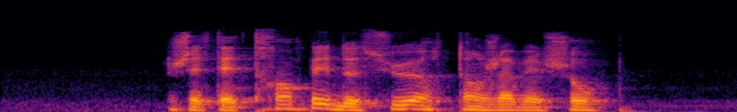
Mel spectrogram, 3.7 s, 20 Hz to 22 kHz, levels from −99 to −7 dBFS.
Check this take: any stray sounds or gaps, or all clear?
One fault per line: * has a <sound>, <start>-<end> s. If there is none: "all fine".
all fine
